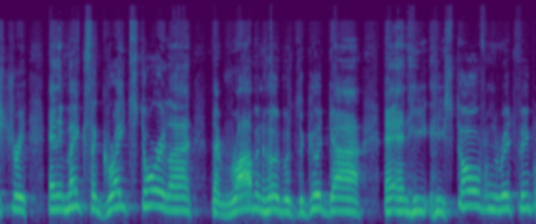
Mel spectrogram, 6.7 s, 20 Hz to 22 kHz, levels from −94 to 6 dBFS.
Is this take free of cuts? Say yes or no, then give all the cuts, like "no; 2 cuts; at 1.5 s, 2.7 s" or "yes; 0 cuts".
yes; 0 cuts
